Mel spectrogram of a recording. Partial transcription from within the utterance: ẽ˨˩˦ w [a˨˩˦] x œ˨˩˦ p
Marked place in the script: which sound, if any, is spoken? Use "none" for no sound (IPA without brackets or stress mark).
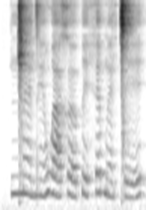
a˨˩˦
